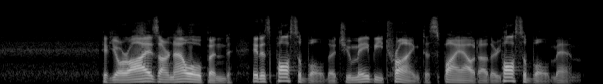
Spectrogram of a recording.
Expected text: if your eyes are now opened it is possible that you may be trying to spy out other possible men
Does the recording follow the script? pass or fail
pass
